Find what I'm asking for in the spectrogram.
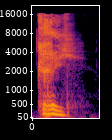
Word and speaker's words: gris: In Swedish, we say gris, which means pig. – But in French, yeah. You say gris. – Gris.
